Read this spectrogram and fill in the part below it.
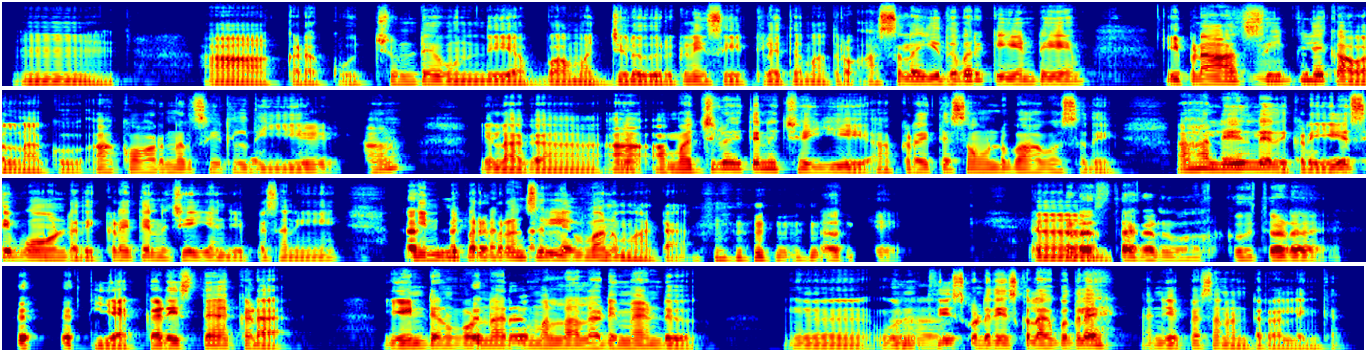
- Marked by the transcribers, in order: in English: "కార్నర్"; in English: "యెస్"; in English: "ఏసీ"; laugh; giggle; laughing while speaking: "ఓహ్, కూర్చోవడమే"; chuckle
- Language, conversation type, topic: Telugu, podcast, మీ పాత సినిమా థియేటర్ అనుభవాల్లో మీకు ప్రత్యేకంగా గుర్తుండిపోయింది ఏదైనా ఉందా?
